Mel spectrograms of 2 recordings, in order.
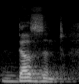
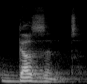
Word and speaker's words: doesn't: of that it's pronounced doesn't there's a z sound there it's not an S sound so doesn't here's a quick exercise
